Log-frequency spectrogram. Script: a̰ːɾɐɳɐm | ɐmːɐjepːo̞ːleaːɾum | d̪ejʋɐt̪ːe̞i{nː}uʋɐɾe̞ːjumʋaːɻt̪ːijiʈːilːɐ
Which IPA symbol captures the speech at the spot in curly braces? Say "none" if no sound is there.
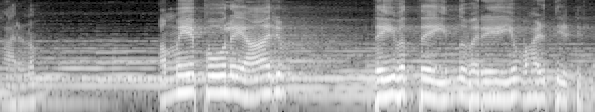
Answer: nː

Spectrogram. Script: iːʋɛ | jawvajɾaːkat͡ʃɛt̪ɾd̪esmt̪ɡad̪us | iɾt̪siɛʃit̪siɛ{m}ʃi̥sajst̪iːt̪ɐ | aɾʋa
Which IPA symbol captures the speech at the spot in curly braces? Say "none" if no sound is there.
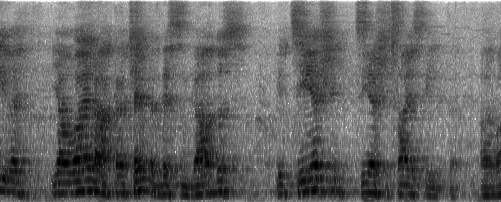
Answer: none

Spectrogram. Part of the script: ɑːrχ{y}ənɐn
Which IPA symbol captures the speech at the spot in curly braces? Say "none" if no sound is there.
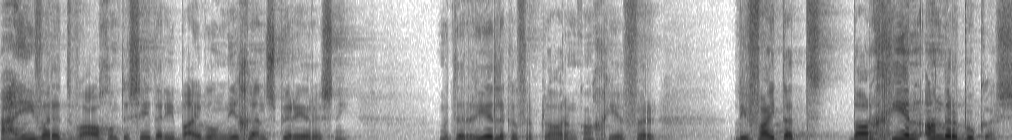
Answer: i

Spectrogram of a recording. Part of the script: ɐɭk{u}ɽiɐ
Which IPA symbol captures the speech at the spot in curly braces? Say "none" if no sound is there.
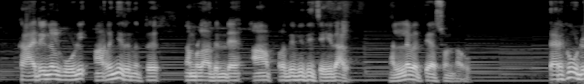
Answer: uː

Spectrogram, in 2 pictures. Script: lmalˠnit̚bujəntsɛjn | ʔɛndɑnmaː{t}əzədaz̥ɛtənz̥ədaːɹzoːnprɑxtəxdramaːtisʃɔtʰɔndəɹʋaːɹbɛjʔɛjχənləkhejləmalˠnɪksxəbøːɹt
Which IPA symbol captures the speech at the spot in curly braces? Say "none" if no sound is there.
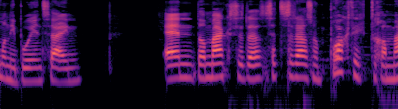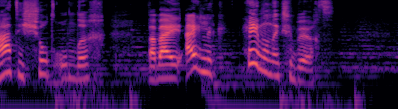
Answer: k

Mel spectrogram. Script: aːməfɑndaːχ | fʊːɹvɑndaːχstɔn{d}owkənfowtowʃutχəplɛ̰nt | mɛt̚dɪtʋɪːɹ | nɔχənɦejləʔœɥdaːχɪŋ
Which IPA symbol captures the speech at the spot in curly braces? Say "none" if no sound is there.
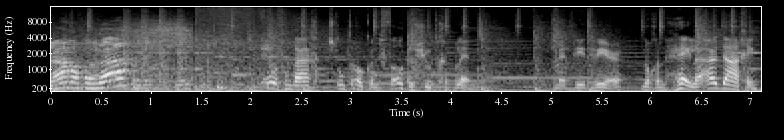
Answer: t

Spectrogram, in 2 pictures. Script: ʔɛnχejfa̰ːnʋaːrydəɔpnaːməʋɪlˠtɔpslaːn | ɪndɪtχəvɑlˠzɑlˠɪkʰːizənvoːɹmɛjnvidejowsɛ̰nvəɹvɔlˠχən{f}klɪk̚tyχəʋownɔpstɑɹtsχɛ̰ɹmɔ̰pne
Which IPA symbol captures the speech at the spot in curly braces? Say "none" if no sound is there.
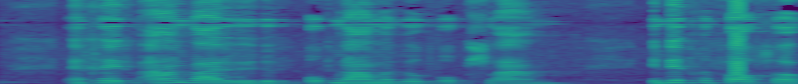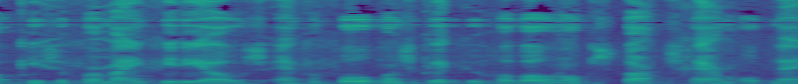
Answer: s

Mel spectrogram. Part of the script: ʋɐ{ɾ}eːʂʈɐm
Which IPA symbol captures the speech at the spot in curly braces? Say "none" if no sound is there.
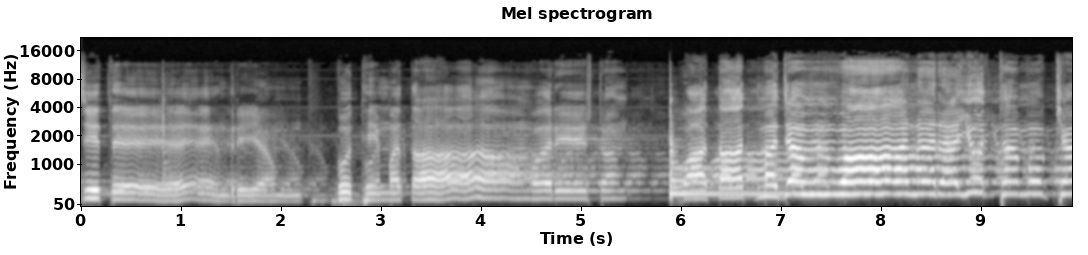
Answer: ɾ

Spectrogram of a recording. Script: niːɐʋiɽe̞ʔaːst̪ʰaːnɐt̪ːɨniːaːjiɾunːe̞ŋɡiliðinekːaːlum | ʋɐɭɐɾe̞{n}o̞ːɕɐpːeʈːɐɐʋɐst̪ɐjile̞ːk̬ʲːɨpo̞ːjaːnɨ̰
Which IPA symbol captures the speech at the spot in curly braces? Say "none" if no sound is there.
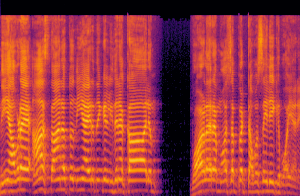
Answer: m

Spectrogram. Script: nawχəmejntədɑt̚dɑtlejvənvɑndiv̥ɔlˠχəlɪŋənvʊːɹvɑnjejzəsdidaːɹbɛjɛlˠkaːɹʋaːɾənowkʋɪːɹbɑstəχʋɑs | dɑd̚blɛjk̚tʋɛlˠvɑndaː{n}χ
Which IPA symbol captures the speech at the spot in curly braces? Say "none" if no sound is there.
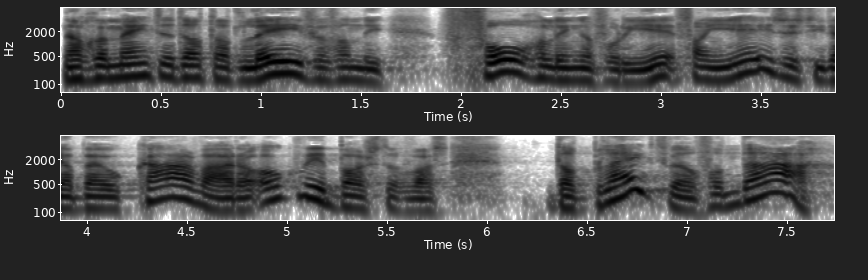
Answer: none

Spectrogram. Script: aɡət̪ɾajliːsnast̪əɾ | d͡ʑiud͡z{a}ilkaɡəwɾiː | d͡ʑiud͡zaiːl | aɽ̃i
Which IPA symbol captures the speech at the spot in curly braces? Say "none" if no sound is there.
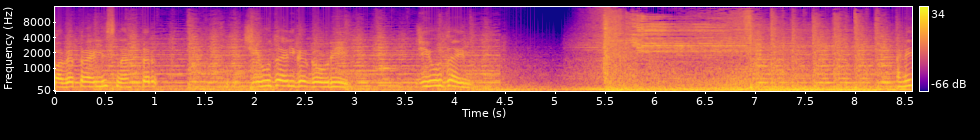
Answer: a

